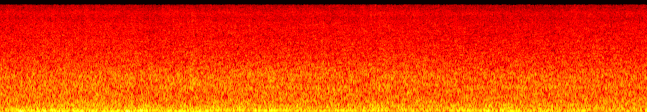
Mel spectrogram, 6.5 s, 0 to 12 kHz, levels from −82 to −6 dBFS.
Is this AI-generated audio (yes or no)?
no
